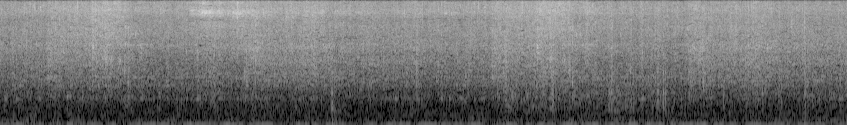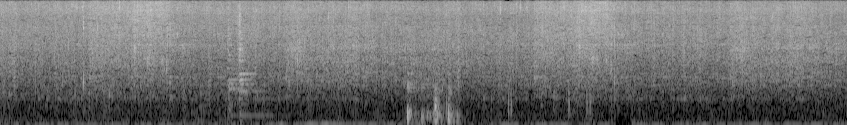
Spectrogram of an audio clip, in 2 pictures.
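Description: Lamb shoulder chops and bacon-wrapped pierogies sizzling on a charcoal grill grate over hot coals, a steady frying hiss. A short clatter about three quarters of the way through.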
